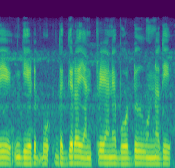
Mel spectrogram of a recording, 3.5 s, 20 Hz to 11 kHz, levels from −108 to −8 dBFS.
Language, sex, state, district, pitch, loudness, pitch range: Telugu, male, Telangana, Hyderabad, 120 Hz, -19 LUFS, 115-120 Hz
